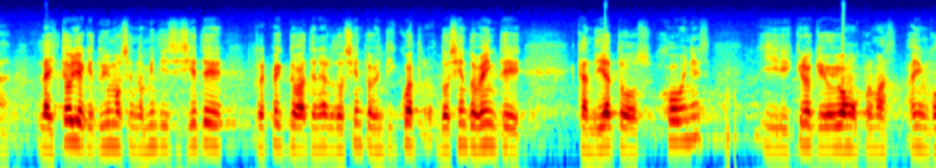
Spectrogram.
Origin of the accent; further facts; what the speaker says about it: Argentina; es muy consciente del momento que estamos viviendo como argentinos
